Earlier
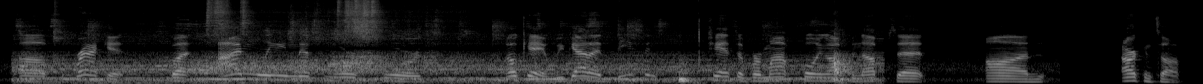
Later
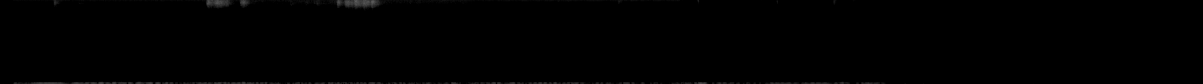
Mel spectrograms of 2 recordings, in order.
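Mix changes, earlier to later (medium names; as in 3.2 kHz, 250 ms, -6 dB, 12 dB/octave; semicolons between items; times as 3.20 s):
background +5.5 dB; master: add inverse Chebyshev band-stop 220–6600 Hz, stop band 80 dB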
